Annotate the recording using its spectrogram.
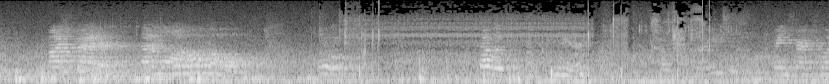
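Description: Hoofbeats of a horse cantering on soft arena sand footing, muffled thuds as it lands from a small jump and carries on, with indistinct voices over it.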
